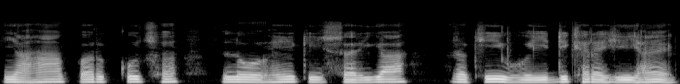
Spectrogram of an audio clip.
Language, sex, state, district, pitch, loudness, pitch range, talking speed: Hindi, male, Bihar, Kaimur, 115 Hz, -14 LUFS, 110-120 Hz, 95 wpm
